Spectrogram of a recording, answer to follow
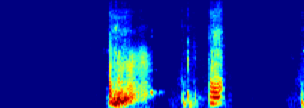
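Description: Audio of a short meme video playing back: a string of short, loud, low-pitched blasts. The first and longest comes about a second and a half in, two quick shorter ones follow, and another starts at the very end.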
